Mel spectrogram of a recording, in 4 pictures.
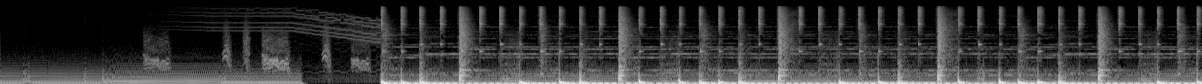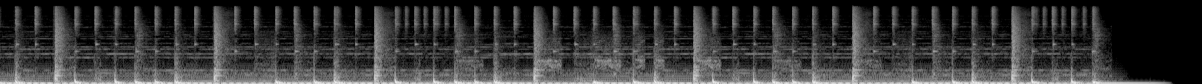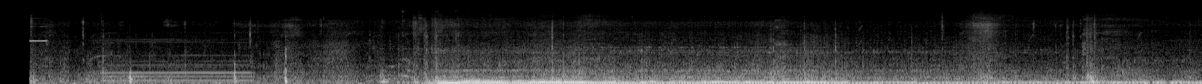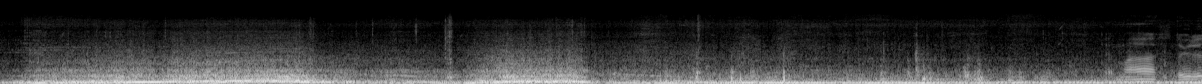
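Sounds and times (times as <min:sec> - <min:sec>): brief beep: 0:24.3 - 0:26.6
outboard motor idling: 0:29.9 - 0:36.2.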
